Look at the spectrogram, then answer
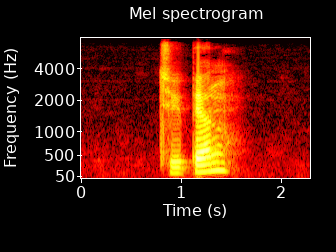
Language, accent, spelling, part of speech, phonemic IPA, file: German, Austria, Zypern, proper noun, /ˈtsyːpɐn/, De-at-Zypern.ogg
- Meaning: Cyprus (an island and country in the Mediterranean Sea, normally considered politically part of Europe but geographically part of West Asia)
